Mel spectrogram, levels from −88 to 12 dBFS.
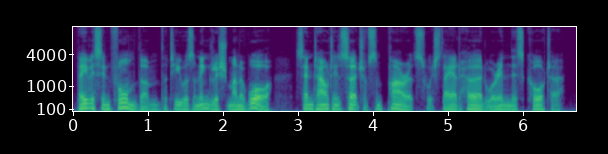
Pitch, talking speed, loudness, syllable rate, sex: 100 Hz, 230 wpm, -21 LUFS, 5.5 syllables/s, male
